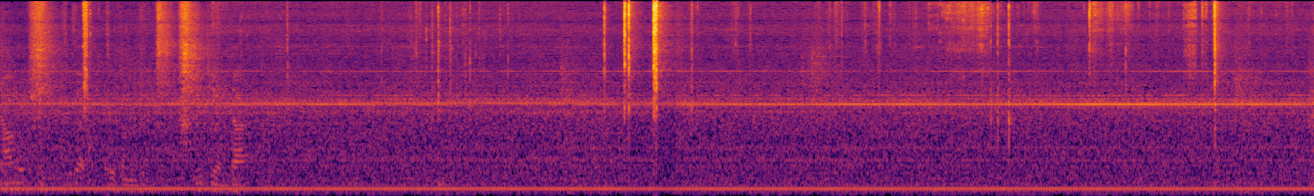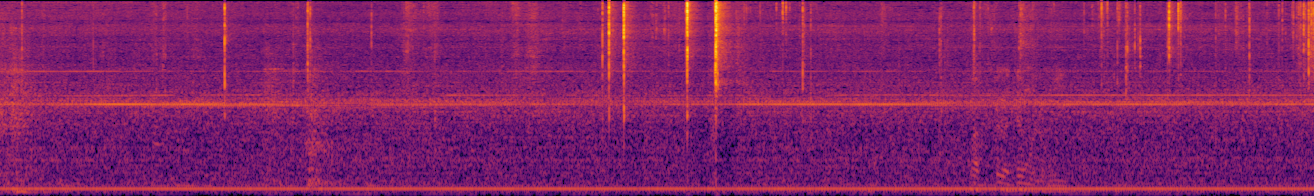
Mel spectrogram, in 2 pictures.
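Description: Glass and plastic panels click and tap as a person handles them.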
